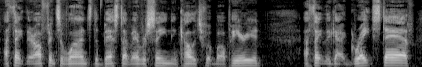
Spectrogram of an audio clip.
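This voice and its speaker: A man's voice: lowish voice, fairly even intonation, moderate pace. Stammering man, chatty podcast host. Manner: rambling, stammering restarts. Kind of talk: casual chat.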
